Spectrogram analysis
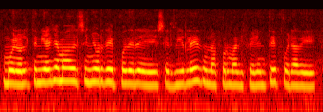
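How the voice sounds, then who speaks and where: A woman's voice: high-pitched, level tone, brisk, dark tone. A woman from Madrid volunteering at a refugee camp, answering interview questions sincerely with some hesitation. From Madrid, Spain.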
